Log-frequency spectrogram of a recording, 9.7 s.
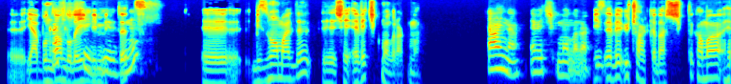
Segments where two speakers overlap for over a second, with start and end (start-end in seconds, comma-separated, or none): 0.7-2.0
